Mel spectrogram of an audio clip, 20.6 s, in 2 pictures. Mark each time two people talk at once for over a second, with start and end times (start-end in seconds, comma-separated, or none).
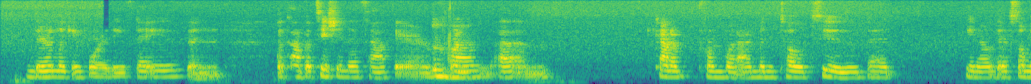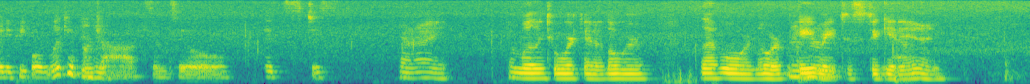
none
